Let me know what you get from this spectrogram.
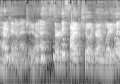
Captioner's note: laughs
